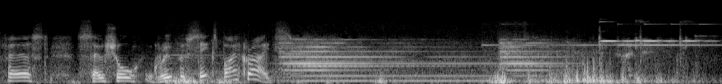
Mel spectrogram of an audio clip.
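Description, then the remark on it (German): A bell rings out on a village square in England before a six-person bicycle tour, with a sustained, shimmering tone that hangs in the air for a couple of seconds, while people talk before and after it. “Wir warten jetzt darauf, dass die Glocke läutet und dann geht es los zur ersten 6-Leute-Fahrradtour.”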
